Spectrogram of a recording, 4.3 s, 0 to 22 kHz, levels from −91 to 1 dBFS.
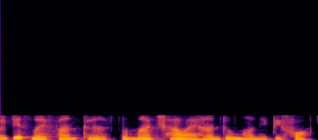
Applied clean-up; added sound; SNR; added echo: neural mask model Resemble Enhance denoiser.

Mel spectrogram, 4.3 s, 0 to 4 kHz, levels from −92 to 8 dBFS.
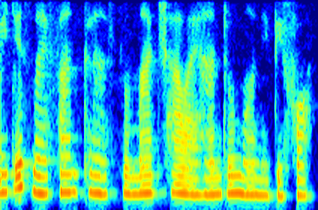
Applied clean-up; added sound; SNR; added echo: none; none; none; none.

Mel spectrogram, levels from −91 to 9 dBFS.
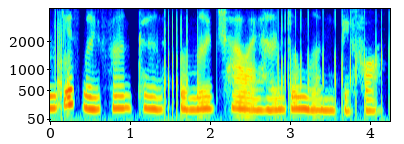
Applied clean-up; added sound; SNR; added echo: neural diffusion model UNIVERSE++.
